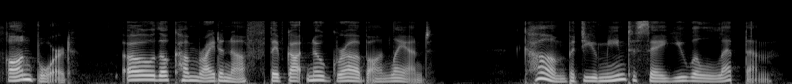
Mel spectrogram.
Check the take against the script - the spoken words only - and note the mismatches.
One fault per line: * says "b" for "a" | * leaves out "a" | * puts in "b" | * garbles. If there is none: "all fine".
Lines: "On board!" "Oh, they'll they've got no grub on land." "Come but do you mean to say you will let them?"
* puts in "come right enough"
